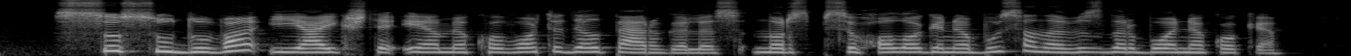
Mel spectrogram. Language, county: Lithuanian, Šiauliai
